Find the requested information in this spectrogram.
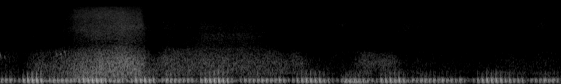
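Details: Domestic cats Poki and Kiwi purring while being groomed and brushed, recorded in stereo: a steady low rumbling purr that swells and fades in breathing cycles about every half second, with a brief rough brushing swish early on.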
